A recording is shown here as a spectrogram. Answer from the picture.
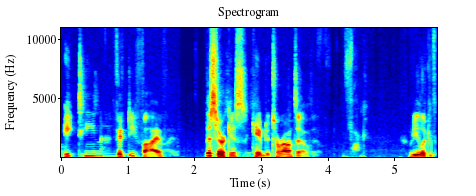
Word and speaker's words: Toronto: You gotta say it like Drake says it. Toronto.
